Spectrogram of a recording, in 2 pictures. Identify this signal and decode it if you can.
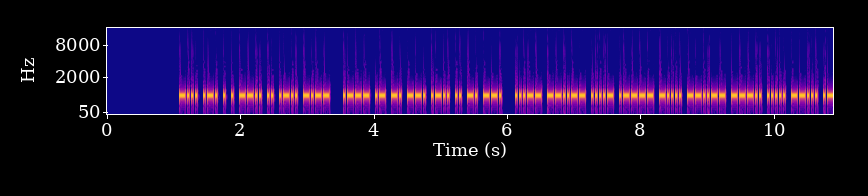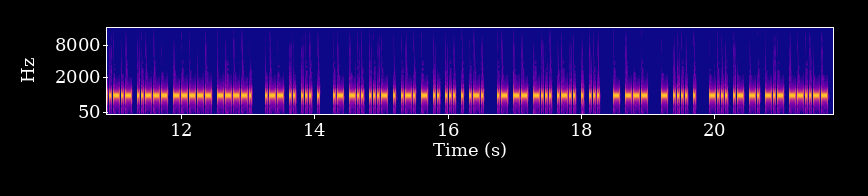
Morse code, heard as a keyed tone, about 40 wpm, 700 Hz. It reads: BREEZILY JANGLING 3,416,857.209 WISE ADVERTISER AMBLES TO THE BANK,
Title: Pangram Challenge v2 - 40wpm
